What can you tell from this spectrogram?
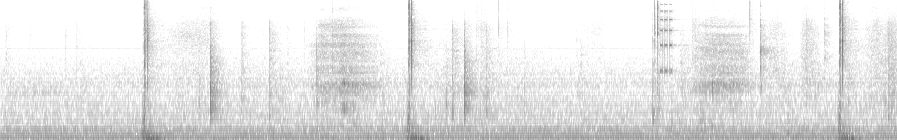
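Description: Sharp clicks from handheld VR motion controllers, three loud ones with a few fainter ones between, over a steady low electrical hum. A short high beep sounds about two-thirds of the way through.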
